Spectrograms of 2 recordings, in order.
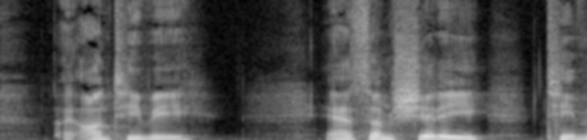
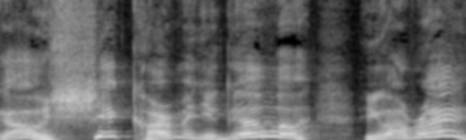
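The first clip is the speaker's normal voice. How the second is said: put-on high, worried kid voice; 9 semitones higher than usual. Kids checking on Cartman after he falls, high. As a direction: check on a buddy in a squeaky voice.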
